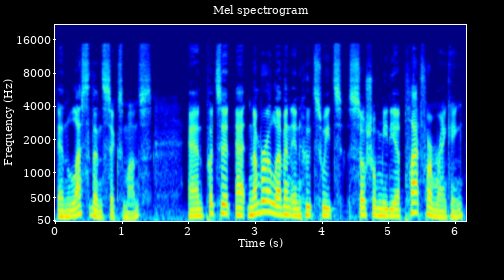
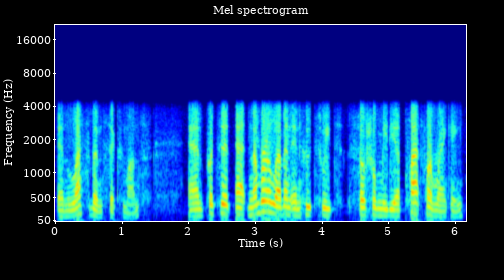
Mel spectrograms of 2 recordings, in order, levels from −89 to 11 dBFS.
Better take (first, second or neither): first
